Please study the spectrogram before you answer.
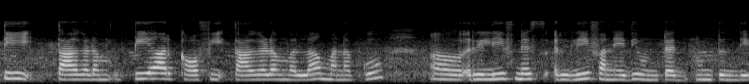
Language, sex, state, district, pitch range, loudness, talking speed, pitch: Telugu, female, Andhra Pradesh, Anantapur, 220-250 Hz, -19 LUFS, 105 wpm, 230 Hz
